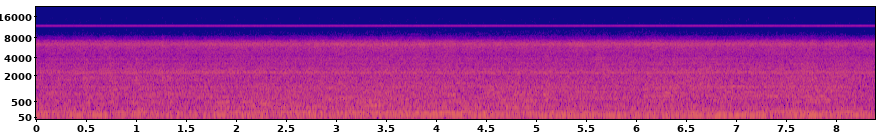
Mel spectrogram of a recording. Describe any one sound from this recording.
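A pen scratches softly on paper.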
